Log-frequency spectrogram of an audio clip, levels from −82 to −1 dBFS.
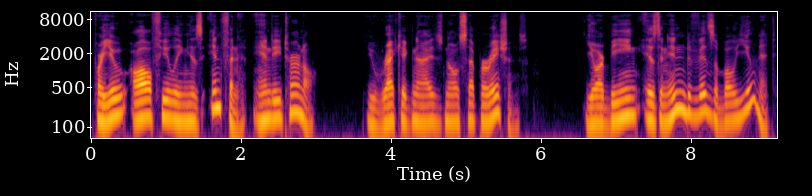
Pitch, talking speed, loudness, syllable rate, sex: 140 Hz, 120 wpm, -20 LUFS, 4.8 syllables/s, male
